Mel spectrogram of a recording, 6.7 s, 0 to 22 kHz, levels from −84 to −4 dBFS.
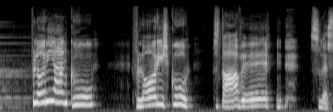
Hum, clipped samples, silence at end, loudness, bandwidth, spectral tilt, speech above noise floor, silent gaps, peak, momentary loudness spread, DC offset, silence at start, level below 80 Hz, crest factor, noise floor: none; under 0.1%; 0 s; -18 LUFS; 16.5 kHz; -3 dB/octave; 38 dB; none; -6 dBFS; 15 LU; 0.1%; 0 s; -60 dBFS; 14 dB; -56 dBFS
